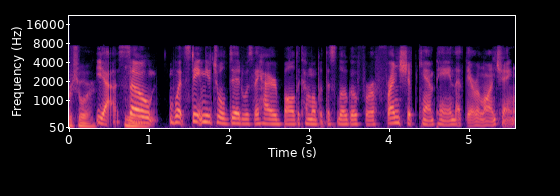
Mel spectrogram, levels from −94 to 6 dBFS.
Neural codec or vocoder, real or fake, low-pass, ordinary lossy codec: autoencoder, 48 kHz, 128 numbers a frame, DAC-VAE, trained on Japanese speech; fake; 7.2 kHz; AAC, 48 kbps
